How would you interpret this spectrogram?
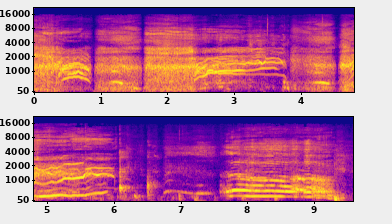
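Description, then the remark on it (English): A voice imitates loud, heavy breathing, a run of strained, groaning huffs and gasps repeated in close succession. “And he breathes really fucking hard.”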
